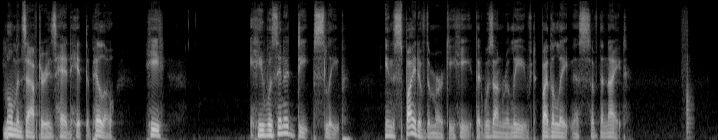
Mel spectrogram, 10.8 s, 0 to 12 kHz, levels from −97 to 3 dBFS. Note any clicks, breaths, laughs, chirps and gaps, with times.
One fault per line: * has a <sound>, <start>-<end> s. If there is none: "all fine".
* has a thud, 10.2-10.4 s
